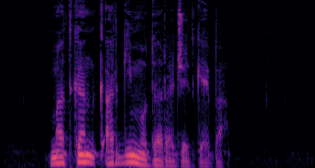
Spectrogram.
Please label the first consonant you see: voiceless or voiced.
voiced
